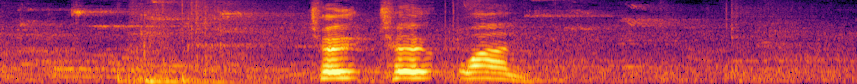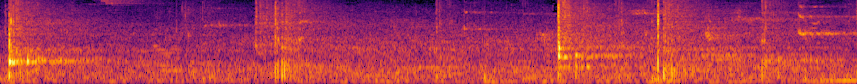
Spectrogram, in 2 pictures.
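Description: A voice calls out three short words, a score call, about a second and a half in. A little past four seconds the paddle strikes the plastic pickleball with a sharp pop for the serve, and further pops follow about a second apart near the end as the rally gets going.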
